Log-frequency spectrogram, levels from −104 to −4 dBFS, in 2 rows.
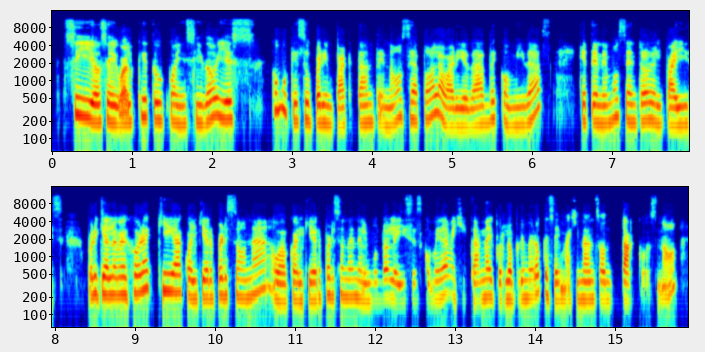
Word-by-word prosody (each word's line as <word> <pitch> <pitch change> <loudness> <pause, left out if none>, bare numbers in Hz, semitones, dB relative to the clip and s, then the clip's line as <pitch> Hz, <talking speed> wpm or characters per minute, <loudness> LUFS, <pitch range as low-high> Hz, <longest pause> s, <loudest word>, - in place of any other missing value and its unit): Sí, 245 -5 +4
o 195 - +6
sea, 205 0 +2
igual 195 +1 +5
que 240 +1 0
tú 210 -2 +1
coincido 195 +3 0
y 230 -3 +3
es 220 0 -1 0.2
como 315 0 +1
que 205 -5 -2
superimpactante, 190 -1 -1
¿no? 180 +5 -3
O 240 - -4
sea, 215 -2 0
toda 225 +4 0
la 275 - +4
variedad 170 +1 +1
de 215 +4 -4
comidas 195 - -3 0.3
que 200 - -1
tenemos 195 +5 -1
dentro 205 0 +1
del 200 -3 -2
país. 175 -1 0 0.3
Porque 225 +1 +3
a - - +6
lo 220 0 +3
mejor 225 +3 +3
aquí 260 -2 +2
a 245 0 +5
cualquier 195 -1 0
persona 220 +5 -1
o 180 -1 +4
a 170 - +1
cualquier 180 +1 -1
persona 210 -1 -4
en 205 - -5
el 175 -3 -4
mundo 180 +3 -2
le 190 -3 -2
dices 175 +1 -8
"comida 205 +4 -2
mexicana" 190 -2 -3
y 200 - -6
pues 180 0 -4
lo 190 0 +4
primero 195 +5 -2
que 235 - -3
se 180 - -1
imaginan 185 +1 -3
son 185 -2 -2
tacos, - - +1
¿no? - - -3
200 Hz, 205 wpm, -25 LUFS, 185-220 Hz, 0.3 s, o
